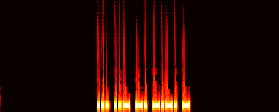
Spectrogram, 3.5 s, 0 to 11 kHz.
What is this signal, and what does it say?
Morse code, heard as a keyed tone, about 44 wpm, 700 Hz. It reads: SUNCT
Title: Code Groups - 5 Letter:Numbers - 45wpm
